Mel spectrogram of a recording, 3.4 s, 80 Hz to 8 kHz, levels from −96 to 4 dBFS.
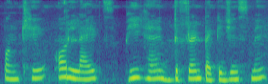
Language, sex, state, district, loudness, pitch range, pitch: Hindi, female, Gujarat, Valsad, -16 LUFS, 210-235 Hz, 225 Hz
